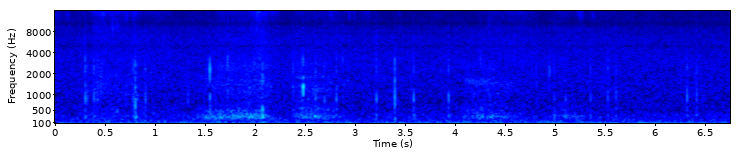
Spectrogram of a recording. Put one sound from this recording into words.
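A puffy jacket rustles softly.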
